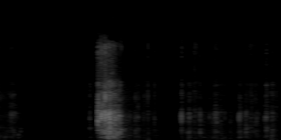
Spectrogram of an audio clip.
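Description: Small engine valve keepers from a Subaru Sambar go into a plastic bag, giving one loud crinkling rustle followed by quieter crackles, with no talk.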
